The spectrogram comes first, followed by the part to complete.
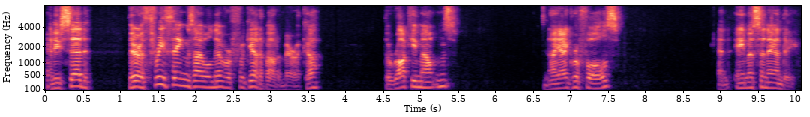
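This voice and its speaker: A man presenting a history lecture in a measured, deliberate way, pausing for emphasis. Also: fairly high pitch, expressive, sharp tone.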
